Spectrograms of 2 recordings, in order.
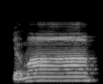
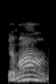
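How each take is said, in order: First: The vowel after the m is held long. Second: The vowel after the m is kept short. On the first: It means beautiful. "Itu harus panjang kalau manggil si Jamal" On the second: It means camel. "kalau mimnya tidak panjang"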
